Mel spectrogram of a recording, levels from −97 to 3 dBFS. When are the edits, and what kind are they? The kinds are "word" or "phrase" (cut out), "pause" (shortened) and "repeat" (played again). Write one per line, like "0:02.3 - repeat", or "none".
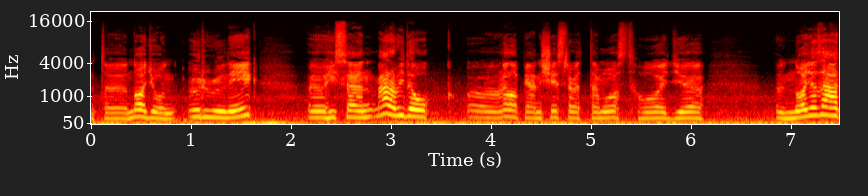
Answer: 0:04.1 - word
